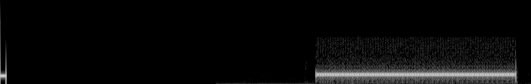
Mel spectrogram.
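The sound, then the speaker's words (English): A telephone ringing tone sounds on a call to the King Supers store in Brighton: silence, then one loud, steady, mid-pitched electronic tone lasting about two seconds before cutting off abruptly. No voices. “The phone had rang nearly 20 times.”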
